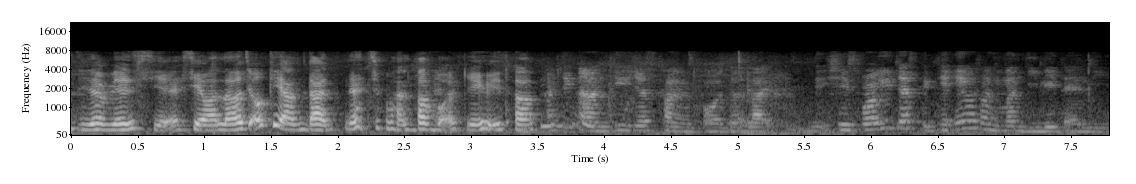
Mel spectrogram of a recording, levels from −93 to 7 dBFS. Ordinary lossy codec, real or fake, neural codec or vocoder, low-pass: none; real; none; none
